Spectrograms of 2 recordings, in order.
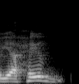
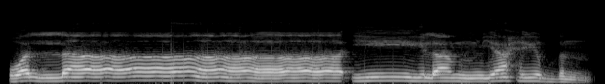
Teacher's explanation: نون کی آواز آئے اور نون ہلے بھی نہ، یعنی نون پر قلقلہ نہ ہو، نون کی آواز جو ہے وہ نون کا تلفظ ہوگا۔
